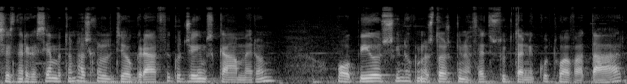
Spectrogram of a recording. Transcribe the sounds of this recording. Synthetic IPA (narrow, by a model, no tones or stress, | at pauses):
se̞sine̞ɾɣɐsiɐme̞t̪o̞nɐsjonɐld͡zeo̞ɡɾɐfiko̞d͡ʒe̞jmskɐme̞ɾo̞n | oːpio̞sineo̞ɣno̞st̪o̞scino̞θe̞t̪ist̪ut̪i̥t̪ɐnikut̪uɐvɐt̪ɐɾ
